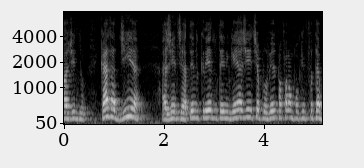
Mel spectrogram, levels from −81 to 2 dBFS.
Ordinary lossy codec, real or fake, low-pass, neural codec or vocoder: none; real; none; none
